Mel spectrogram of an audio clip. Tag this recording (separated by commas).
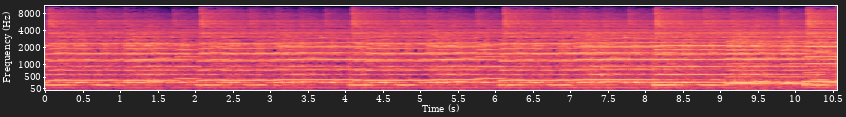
Music, Background music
